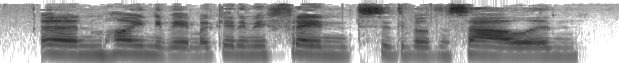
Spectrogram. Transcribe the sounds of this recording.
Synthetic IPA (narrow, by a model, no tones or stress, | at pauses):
ənəmɦɔjnivɨmaɡɛnɛvifrɛnd̥sɨːdivoːdənsalˠən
